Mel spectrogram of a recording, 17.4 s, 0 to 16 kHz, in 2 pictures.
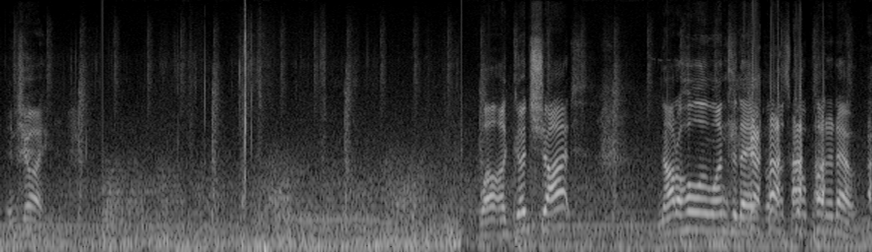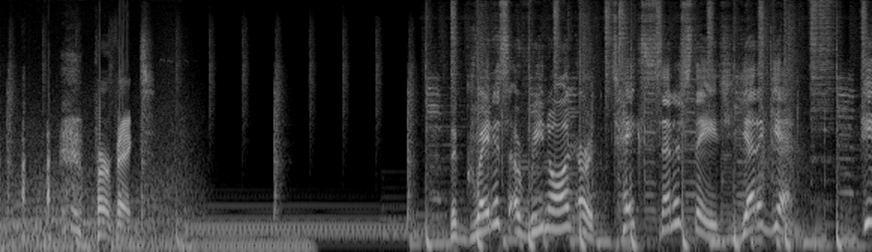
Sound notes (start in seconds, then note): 2.3 golf ball clacking; 7.0 man laughing; 11.9 mellow instrumental music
